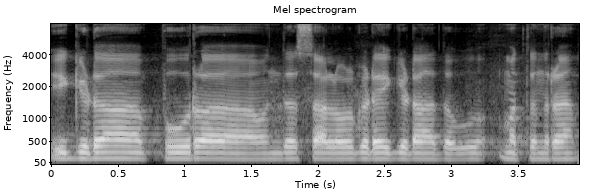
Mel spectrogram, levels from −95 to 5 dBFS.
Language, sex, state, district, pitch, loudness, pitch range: Kannada, male, Karnataka, Belgaum, 125 Hz, -15 LUFS, 120-130 Hz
